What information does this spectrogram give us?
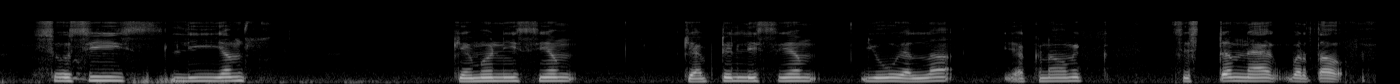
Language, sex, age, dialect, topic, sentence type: Kannada, male, 18-24, Northeastern, banking, statement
